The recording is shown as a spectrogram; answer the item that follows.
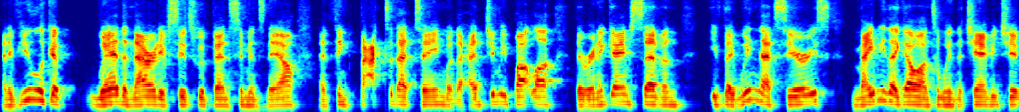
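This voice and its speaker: The speaker is a man with an Australian accent. He keeps a fairly quick pace. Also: fairly high pitch for a man, ordinary pitch variation. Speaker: sports podcast host. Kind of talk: casual chat.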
